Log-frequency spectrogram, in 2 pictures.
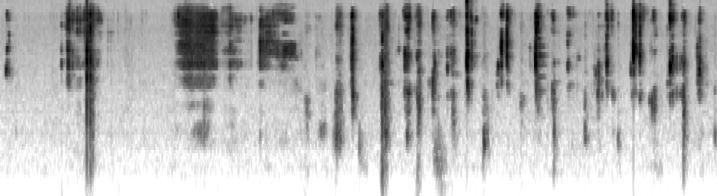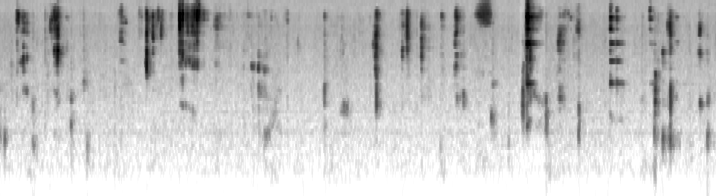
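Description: A young man bites into crispy fried chicken with loud crunches.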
